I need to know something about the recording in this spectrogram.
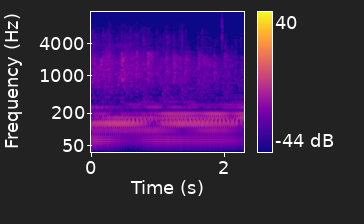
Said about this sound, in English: Can we just applaud for everybody that just took a moment to stand up or also said, I'm seeking God with my life? Man, that's amazing.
